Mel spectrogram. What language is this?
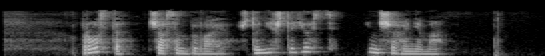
Belarusian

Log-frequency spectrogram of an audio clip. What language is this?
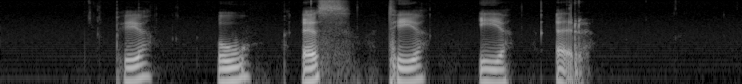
Swedish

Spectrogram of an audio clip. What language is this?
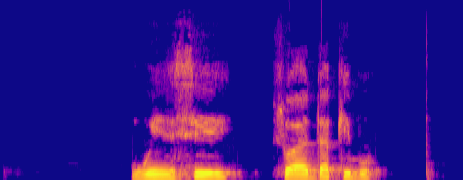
Baatonum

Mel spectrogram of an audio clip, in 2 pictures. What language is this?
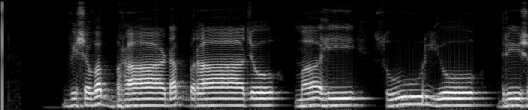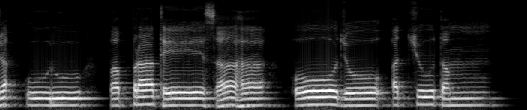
Sanskrit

